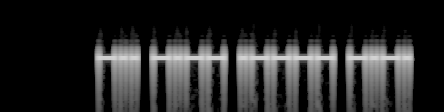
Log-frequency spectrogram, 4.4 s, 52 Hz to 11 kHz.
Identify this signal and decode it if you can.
Morse code, heard as a keyed tone, about 22 wpm, 700 Hz. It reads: DY1C
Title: DXCC-100 Call Signs - 4 Characters - 22wpm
